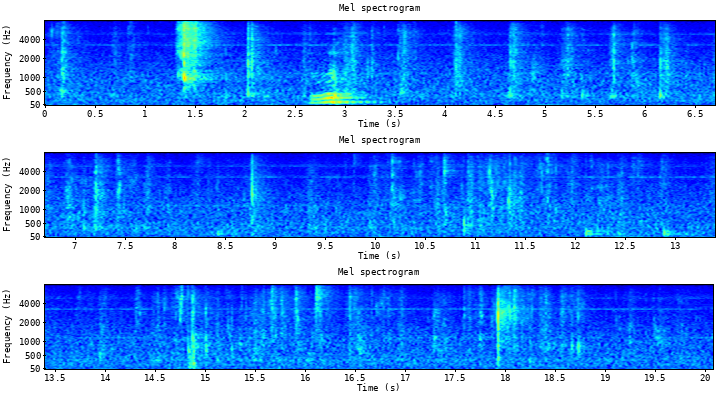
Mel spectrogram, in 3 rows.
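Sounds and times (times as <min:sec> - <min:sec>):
wet chewing crunches: 0:00.0 - 0:19.9.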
